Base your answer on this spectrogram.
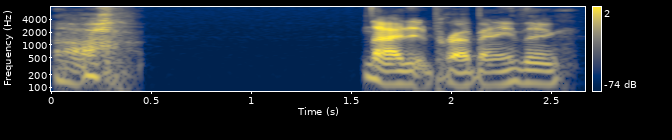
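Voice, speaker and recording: A man's voice: medium pitch, normal speed, a bit bright, husky, no room sound, clean studio sound. An American man hosting a livestream, talking casually with blunt, opinionated, sweary commentary. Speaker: livestream host.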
